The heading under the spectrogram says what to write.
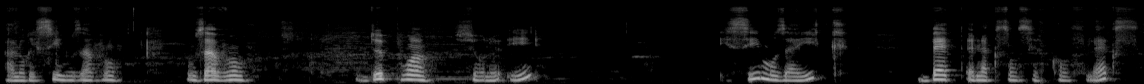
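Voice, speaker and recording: A woman teacher going slowly through a spelling exercise, dictating words and naming each accent mark. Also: medium pitch, vocal fry, darkish tone, slightly rough. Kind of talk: worksheet correction lesson.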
